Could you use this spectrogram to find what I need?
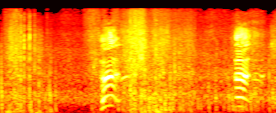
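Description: A man grunts loudly with effort.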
